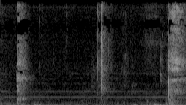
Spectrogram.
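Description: Quiet room with a short soft noise near the start, then a single sharp click about halfway through: the cap of a dry-erase marker pulled off.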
